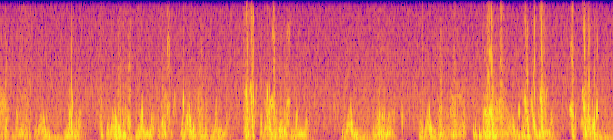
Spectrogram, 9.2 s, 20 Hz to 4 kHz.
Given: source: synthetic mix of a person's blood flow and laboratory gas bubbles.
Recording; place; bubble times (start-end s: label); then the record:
Doppler ultrasound of blood flow; precordium
0.00-0.15 s: bubbles
0.28-0.47 s: bubbles
1.01-1.17 s: bubbles
1.48-1.57 s: bubbles
1.68-1.97 s: bubbles
2.05-2.12 s: bubbles
2.36-2.65 s: bubbles
2.72-2.79 s: bubbles
2.86-3.13 s: bubbles
3.65-3.86 s: bubbles
3.90-4.37 s: bubbles
5.62-5.94 s: bubbles
6.00-6.07 s: bubbles
6.28-6.35 s: bubbles
6.54-7.00 s: bubbles
7.07-7.66 s: bubbles
7.76-8.22 s: bubbles
8.54-8.65 s: bubbles
8.70-9.00 s: bubbles
From the record:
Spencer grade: 3 (all of the cardiac periods contain showers or single bubble signals, but not dominating or overriding the cardiac motion signals); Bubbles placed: anywhere in the cardiac cycle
